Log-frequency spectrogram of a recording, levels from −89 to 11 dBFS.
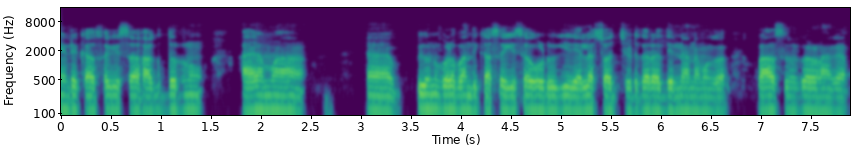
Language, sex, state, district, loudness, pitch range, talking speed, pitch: Kannada, male, Karnataka, Gulbarga, -18 LUFS, 115-120 Hz, 130 wpm, 115 Hz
